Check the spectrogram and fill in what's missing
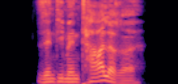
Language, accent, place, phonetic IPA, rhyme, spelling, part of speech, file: German, Germany, Berlin, [ˌzɛntimɛnˈtaːləʁə], -aːləʁə, sentimentalere, adjective, De-sentimentalere.ogg
- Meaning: inflection of sentimental: 1. strong/mixed nominative/accusative feminine singular comparative degree 2. strong nominative/accusative plural comparative degree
